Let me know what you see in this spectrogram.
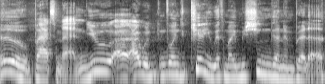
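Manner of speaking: slow, sophisticated villain voice, drawn-out opening. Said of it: "Penguin's a lot more sophisticated".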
